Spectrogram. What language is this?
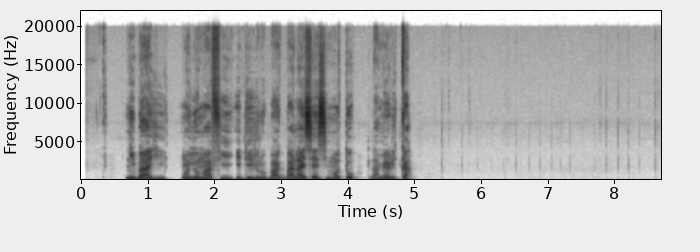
Yoruba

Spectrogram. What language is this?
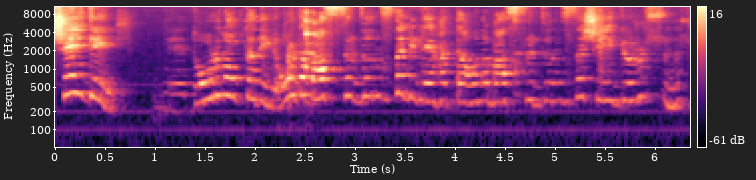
Turkish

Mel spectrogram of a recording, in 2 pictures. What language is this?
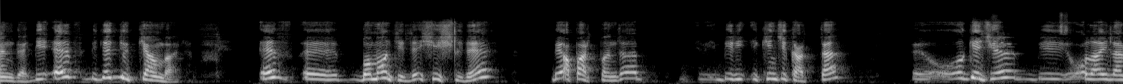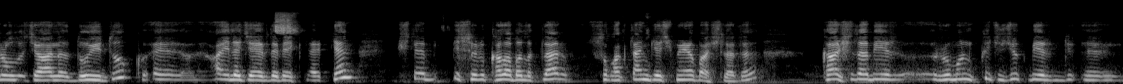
Turkish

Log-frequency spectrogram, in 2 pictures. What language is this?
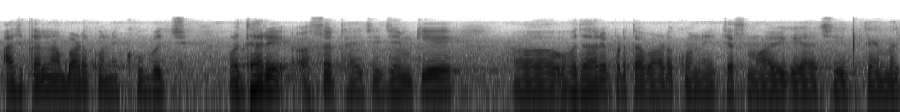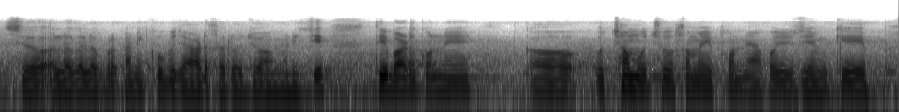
Gujarati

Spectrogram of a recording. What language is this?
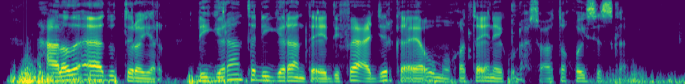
Somali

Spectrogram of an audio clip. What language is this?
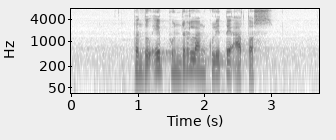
Javanese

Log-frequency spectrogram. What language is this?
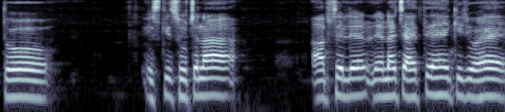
Hindi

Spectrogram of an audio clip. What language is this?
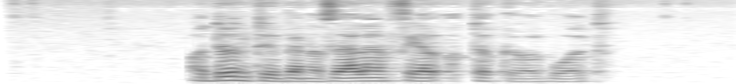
Hungarian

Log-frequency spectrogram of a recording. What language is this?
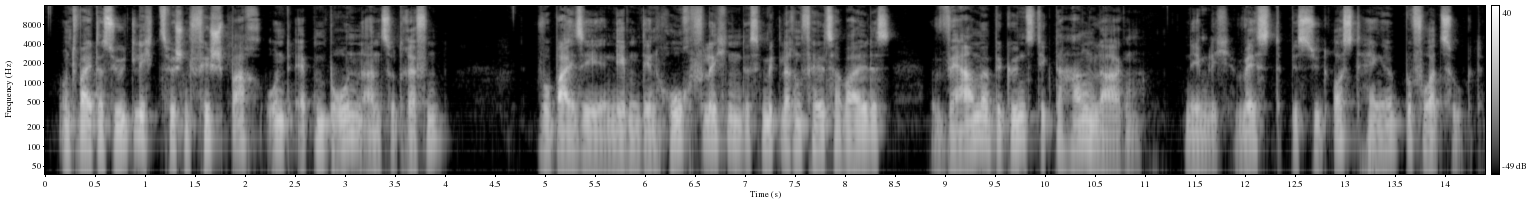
German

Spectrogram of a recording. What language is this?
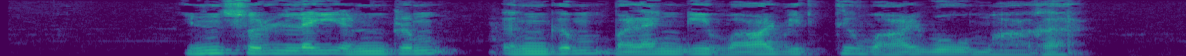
Tamil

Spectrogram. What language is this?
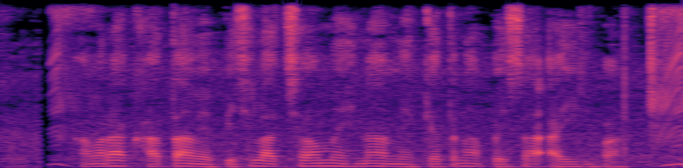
Bhojpuri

